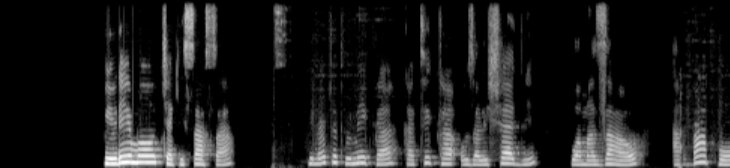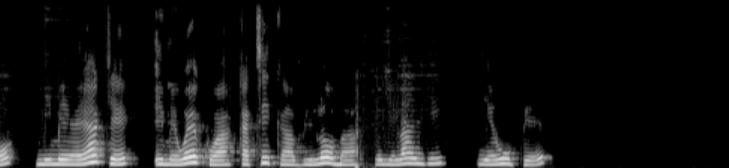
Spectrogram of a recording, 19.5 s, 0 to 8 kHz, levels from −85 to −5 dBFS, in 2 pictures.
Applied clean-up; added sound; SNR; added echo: neural mask model DeepFilterNet 3.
